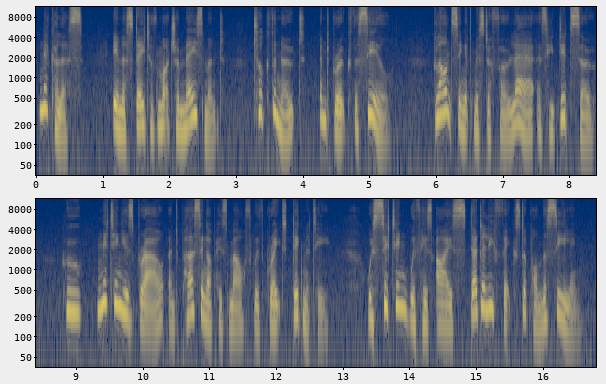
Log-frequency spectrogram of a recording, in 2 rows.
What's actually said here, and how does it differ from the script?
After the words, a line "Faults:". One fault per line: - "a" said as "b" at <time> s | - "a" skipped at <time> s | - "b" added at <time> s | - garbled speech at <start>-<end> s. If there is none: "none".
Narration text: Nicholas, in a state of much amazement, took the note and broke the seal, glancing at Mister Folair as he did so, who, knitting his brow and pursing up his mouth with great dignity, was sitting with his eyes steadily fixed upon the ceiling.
Nicholas, in a state of much amazement, took the note and broke the seal, glancing at Mister Folair as he did so, who, knitting his brow and pursing up his mouth with great dignity, was sitting with his eyes steadily fixed upon the ceiling.
Faults:
none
